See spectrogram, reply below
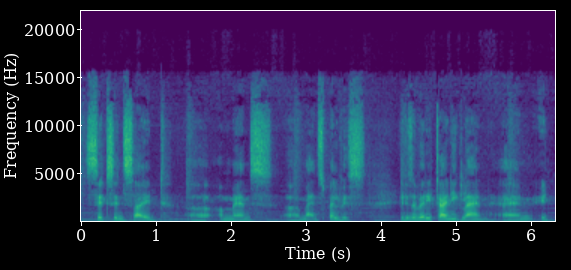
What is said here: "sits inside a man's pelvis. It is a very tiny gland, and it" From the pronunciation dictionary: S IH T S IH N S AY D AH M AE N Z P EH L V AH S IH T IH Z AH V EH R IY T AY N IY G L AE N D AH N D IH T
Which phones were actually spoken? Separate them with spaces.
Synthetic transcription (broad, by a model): S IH T S IH N S AY D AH M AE N S P EH L V AH S IH T IH Z AH V EH R IY T AY N IY G L AE N D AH N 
